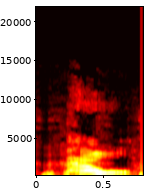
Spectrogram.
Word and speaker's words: Powell: I like this pronunciation of Powell's name. – Okay, it's Powell. – Rhymes with President rhymes with towel? Powell.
